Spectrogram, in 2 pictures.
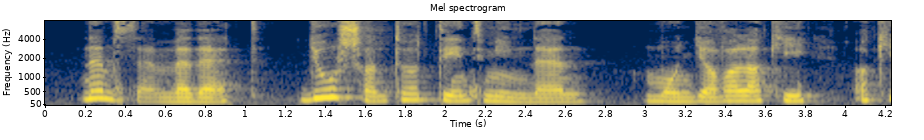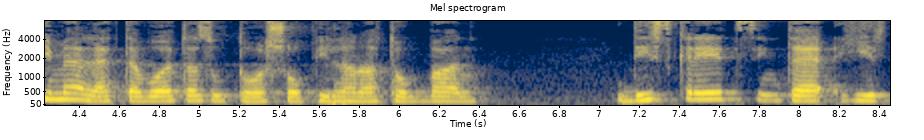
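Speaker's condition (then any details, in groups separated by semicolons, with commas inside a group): No condition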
